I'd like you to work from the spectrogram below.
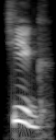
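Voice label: "чиг", Komi, female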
